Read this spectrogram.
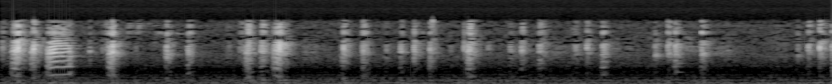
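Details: Domestic cat chattering at a bird or insect it cannot get to: rapid, clicky staccato bursts in short clusters, one quick run near the start, then scattered quick ticks and stuttering pulses through about eight seconds, fairly quiet overall.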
